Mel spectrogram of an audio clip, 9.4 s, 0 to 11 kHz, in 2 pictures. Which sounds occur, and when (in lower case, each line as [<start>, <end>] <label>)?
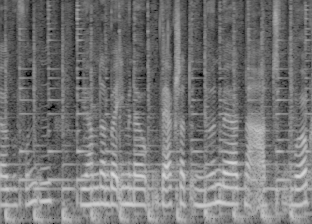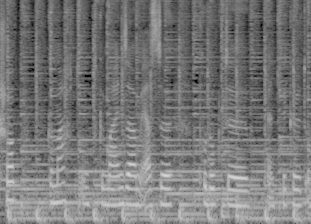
[0.00, 9.35] music
[0.03, 2.20] female speech
[2.33, 4.90] female speech
[5.16, 5.80] female speech
[6.28, 9.35] female speech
